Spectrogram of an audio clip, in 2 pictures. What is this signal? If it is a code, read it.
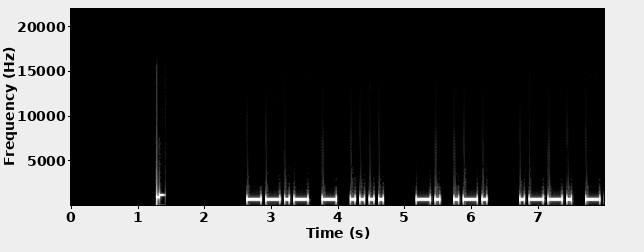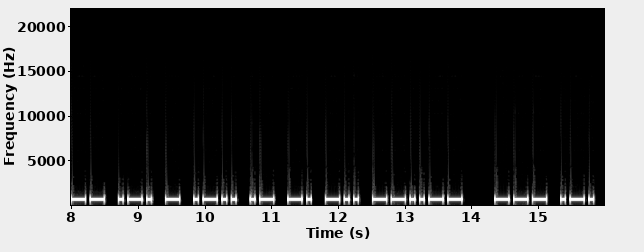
Morse code, heard as a keyed tone, about 17 wpm, 700 Hz. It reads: QTH NR PORTLAND, OR
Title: Practice QSO - Exchange 1 - Beginning - 17wpm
